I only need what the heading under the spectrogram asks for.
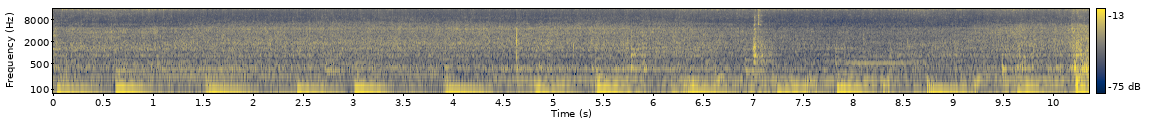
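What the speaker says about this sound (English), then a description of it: "So now you need to fry all this vegetable in the masala on a high flame for at least 3 minutes." Vegetables fry in masala in a pot over a high flame, a steady loud sizzle running throughout with an underlying pulsing low rumble and a couple of faint clinks from stirring.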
